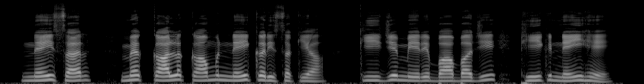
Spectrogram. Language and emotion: Dogri, sad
